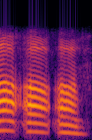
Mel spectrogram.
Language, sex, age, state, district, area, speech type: Assamese, female, 30-45, Assam, Lakhimpur, rural, conversation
